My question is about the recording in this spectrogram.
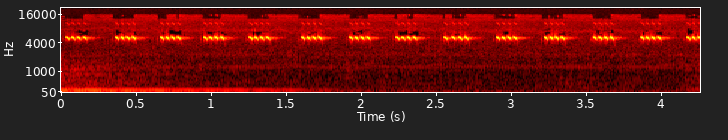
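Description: A cricket chirping steadily, about four short high chirps a second, each a quick trill of a few pulses. A low drone underneath fades out about halfway through.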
